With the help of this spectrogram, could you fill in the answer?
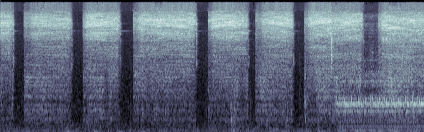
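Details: Airbrush for scale modeling spraying paint on first paint flow: smooth, even hiss in bursts of about a second, each starting and stopping cleanly with no spitting or sputter; healthy, steady spray.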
